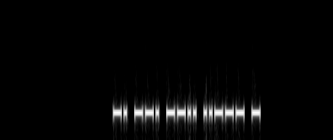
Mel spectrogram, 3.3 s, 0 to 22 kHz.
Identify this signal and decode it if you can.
Morse code, heard as a keyed tone, about 42 wpm, 700 Hz. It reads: NGZ2T
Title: Code Groups - 5 Letter:Numbers - 45wpm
